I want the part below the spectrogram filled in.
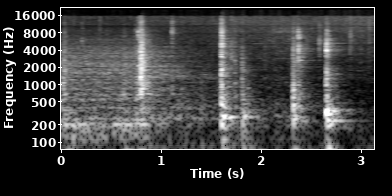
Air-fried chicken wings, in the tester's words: You can hear tapping on it, nice and crispy.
